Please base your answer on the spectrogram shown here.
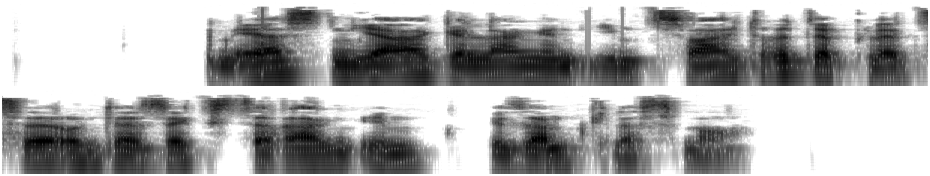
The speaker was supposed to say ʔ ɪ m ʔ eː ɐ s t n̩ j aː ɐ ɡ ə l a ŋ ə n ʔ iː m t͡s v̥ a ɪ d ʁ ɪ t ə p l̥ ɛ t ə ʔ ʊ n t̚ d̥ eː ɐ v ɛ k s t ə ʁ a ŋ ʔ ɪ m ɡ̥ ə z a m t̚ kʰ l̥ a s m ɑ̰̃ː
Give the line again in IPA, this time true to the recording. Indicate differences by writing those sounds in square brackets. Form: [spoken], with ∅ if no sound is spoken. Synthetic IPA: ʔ ɪ m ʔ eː ɐ s t n̩ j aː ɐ ɡ ə l a ŋ ə n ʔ iː m t͡s v̥ a ɪ d ʁ ɪ t ə p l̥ ɛ [t͡s] ə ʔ ʊ n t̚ d̥ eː ɐ [z] ɛ k s t ə ʁ a ŋ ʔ ɪ m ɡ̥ ə z a m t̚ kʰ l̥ a s m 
